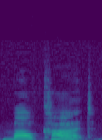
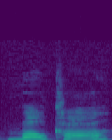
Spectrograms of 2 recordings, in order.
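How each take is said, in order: First: "malkat" with a clear final t; construct form. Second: "malka" slow, ending on open ah; absolute form. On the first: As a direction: stress the ending at in "malkat". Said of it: "and now we have malkat". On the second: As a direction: say "malka" slowly, final ah clear. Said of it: "look at the example for queen". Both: Shown as a demonstration.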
